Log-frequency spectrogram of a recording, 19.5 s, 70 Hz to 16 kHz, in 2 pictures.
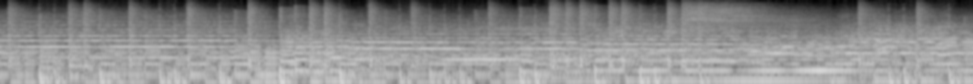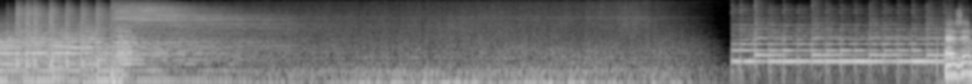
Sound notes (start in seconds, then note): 12.8 helicopter blades whirring; 17.0 upbeat music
